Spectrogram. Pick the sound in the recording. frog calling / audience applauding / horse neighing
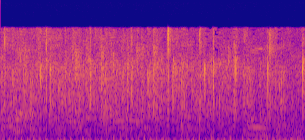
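audience applauding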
